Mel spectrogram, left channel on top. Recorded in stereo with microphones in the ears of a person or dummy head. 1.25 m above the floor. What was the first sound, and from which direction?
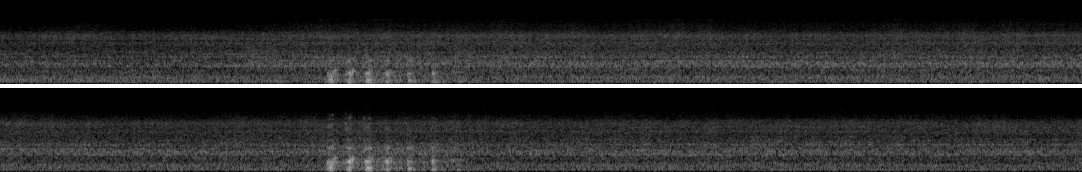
Laughter, 55° right (ahead or behind).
